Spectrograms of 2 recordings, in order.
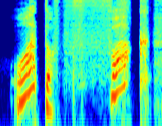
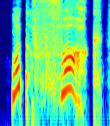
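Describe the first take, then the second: First: Higher, very slow drawn-out what; dazed disbelief. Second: Much higher, sharp fast what, falling; panicked disbelief. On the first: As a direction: stretch it out, stunned and lost. Confused mugger pinned down. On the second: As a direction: blurt it out in panic. Mugger panics under the gun. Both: Acted.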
